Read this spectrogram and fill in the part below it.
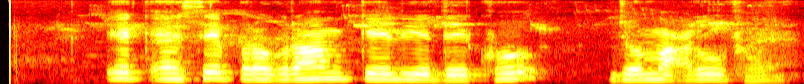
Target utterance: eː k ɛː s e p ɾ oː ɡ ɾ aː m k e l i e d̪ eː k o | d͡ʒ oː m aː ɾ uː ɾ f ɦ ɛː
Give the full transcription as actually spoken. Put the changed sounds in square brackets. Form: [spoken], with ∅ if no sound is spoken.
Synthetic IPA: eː k ɛː s e p ɾ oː ɡ ɾ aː m k e l i e d̪ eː [kʰ] o | d͡ʒ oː m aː ɾ uː [∅] f ɦ ɛː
